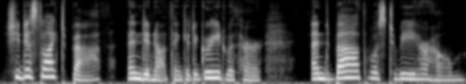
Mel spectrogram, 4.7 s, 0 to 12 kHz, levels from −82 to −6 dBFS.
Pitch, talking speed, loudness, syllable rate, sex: 210 Hz, 230 wpm, -16 LUFS, 5.3 syllables/s, female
